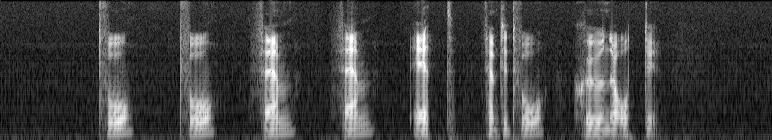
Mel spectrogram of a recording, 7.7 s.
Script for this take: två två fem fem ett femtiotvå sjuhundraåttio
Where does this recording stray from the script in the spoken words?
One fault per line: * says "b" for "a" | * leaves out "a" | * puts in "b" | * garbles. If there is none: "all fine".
all fine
